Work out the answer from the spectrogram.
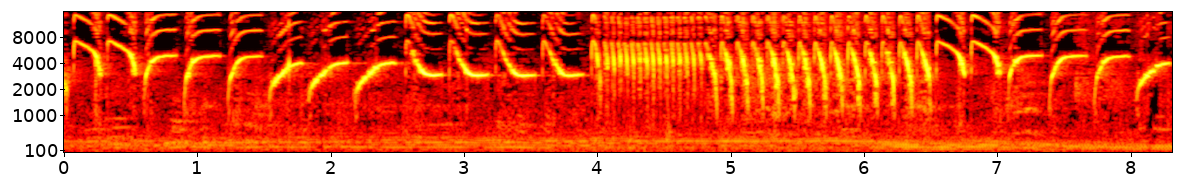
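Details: Long rolling ngerol song of a canary, played as a lure for a bird that has stopped singing: clear falling whistles repeated steadily, then a dense buzzy roll and quick stuttering notes before the whistles return.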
